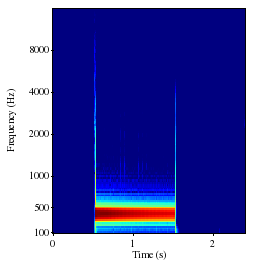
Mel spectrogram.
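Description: A telephone tone sounds while a call is being placed: one steady, clean tone lasting about a second, surrounded by silence, with a faint click at the very end.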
